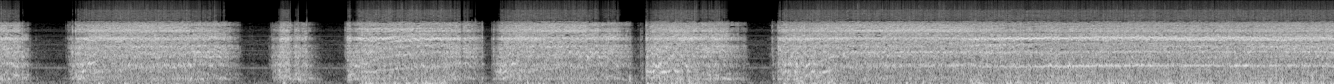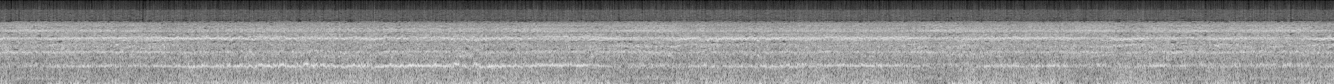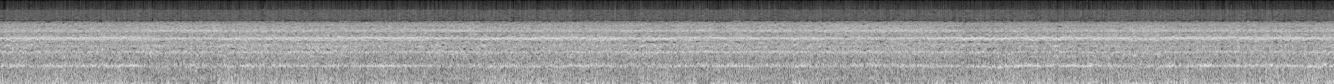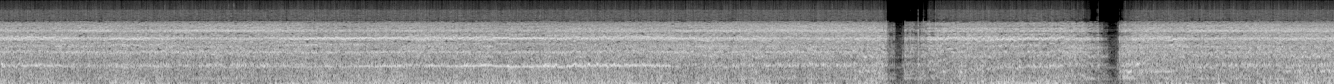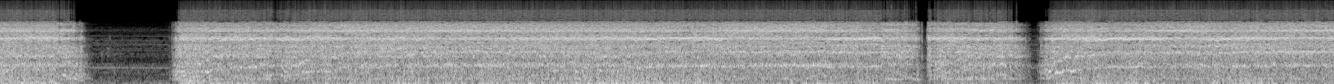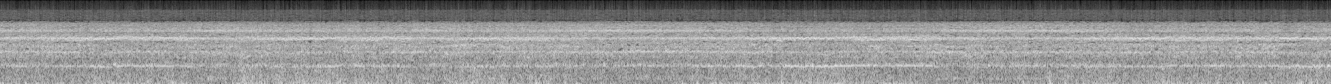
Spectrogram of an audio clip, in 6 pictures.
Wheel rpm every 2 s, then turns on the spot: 110, 60, 110, 60, 190, 230, 230, 220, 210, 220, 220, 230, 230, 230, 220, 230, 230, 220, 220, 230, 230, 220, 220, 220, 150, 130, 190, 80, 170, 210, 220, 100, 200, 230, 230, 230, 230, 220, 220, 220.
none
